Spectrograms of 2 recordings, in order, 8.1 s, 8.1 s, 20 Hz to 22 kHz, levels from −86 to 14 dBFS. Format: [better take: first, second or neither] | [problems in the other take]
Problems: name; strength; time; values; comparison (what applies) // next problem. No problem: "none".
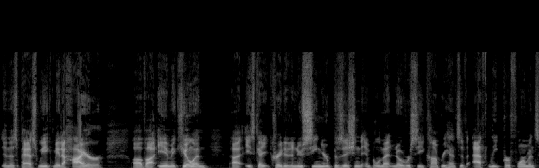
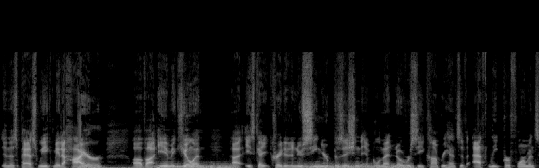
first | low rumble; noticeable; from 1 to 3.5 s and from 4.5 to 6 s; 15 dB below the speech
